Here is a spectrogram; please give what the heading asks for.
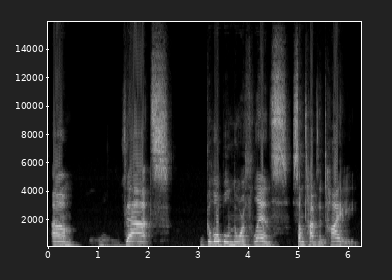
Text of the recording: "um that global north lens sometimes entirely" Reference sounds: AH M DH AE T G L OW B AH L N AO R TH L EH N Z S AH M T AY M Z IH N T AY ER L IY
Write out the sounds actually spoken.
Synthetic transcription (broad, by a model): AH M DH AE T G L OW B L N AO R TH L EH N S AH M T AY M Z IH N T AY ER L IY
